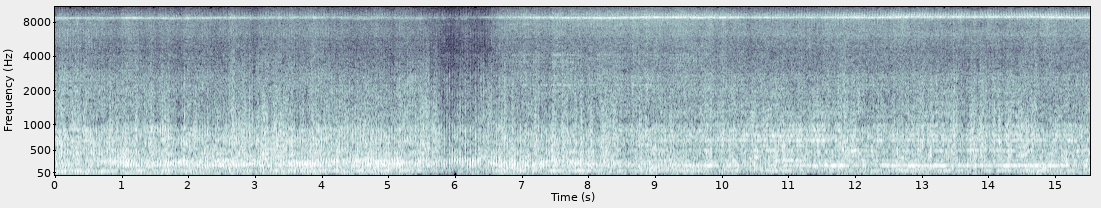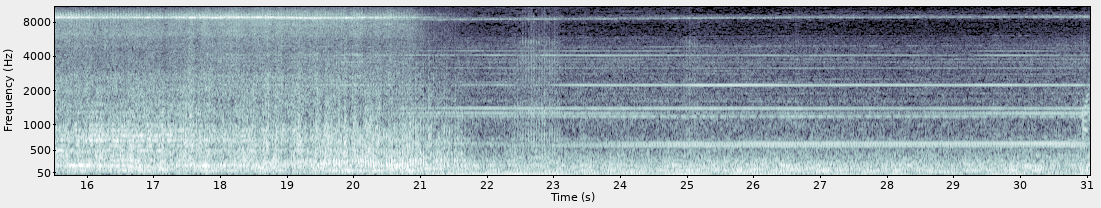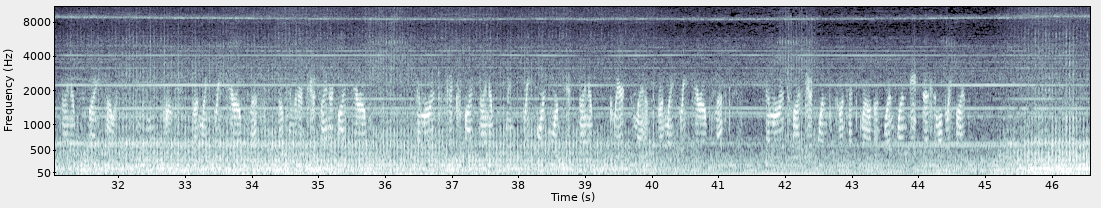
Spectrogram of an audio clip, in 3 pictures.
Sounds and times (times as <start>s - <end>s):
Helicopter: 0.0s - 46.5s.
